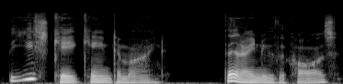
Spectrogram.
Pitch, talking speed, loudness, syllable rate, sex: 110 Hz, 190 wpm, -19 LUFS, 4.5 syllables/s, male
